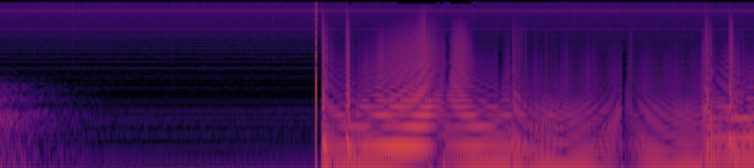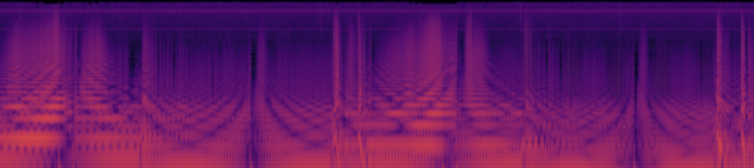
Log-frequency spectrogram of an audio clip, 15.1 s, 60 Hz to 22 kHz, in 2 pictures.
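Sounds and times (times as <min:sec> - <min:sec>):
chiptune music on a MOS6581 chip: 0:03.2 - 0:15.0.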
